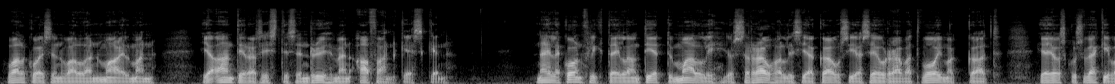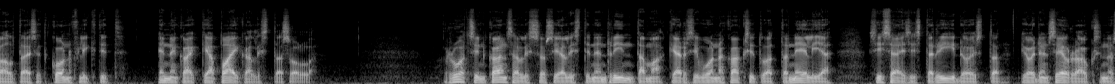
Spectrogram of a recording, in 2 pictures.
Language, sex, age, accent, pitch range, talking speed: Finnish, male, 60-79, native, 70-90 Hz, 95 wpm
